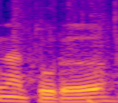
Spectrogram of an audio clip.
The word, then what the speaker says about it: Natvre: Sebenarnya Nature, tapi di sini U-nya diganti huruf V seperti ini ya. Jadi bacanya tetap ya adalah Nature.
